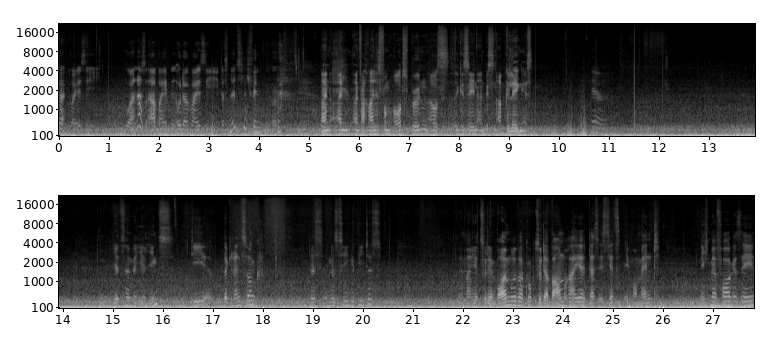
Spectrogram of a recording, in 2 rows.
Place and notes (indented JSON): {
  "title": "Weetfeld, Hamm, Germany - Visible and invisible borders...",
  "date": "2014-11-28 17:42:00",
  "description": "Driving a dirt road along the motorway, which so Rudi and Stefan cuts the shallow valley of Weetfeld two parts; two different communal areas and developments. The residents on the Bönen side of the motorway have not been very active against industrial developments on their side…\nWir fahren entlang der Autobahn auf einer unbefässtigten Strasse…\n“Citizen Association Against the Destruction of the Weetfeld Environment”\n(Bürgergemeinschaft gegen die Zerstörung der Weetfelder Landschaft)",
  "latitude": "51.62",
  "longitude": "7.80",
  "altitude": "69",
  "timezone": "Europe/Berlin"
}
